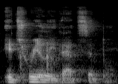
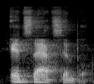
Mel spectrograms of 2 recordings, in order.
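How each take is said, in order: First: Really softly stressed and quick, dropped low; quiet emphasis. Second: Said in the usual way. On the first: Real, not acted. Commentator repeating his point to viewers, quieter. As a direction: lower and softer, leaning on really.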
